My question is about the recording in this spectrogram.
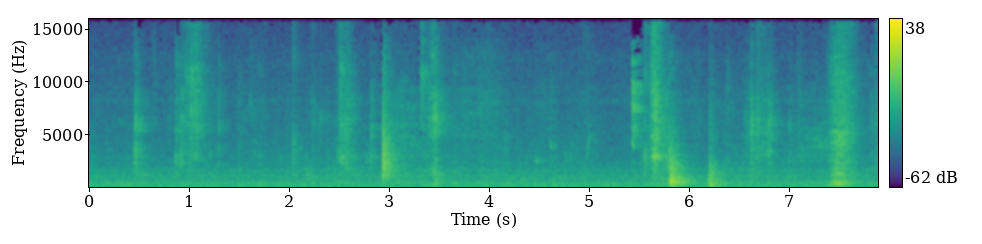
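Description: Chopsticks and spoons clinking and scraping against bowls and a pot during a meal, in scattered short knocks with a few louder clatters.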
